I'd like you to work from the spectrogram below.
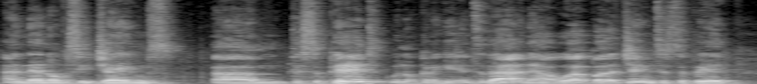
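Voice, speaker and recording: A man's voice: mid-range voice, quick pace. A man hosting a casual interview in a small studio room, chatty and swearing now and then. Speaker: interviewer, show host. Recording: roomy sound from a distant mic.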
